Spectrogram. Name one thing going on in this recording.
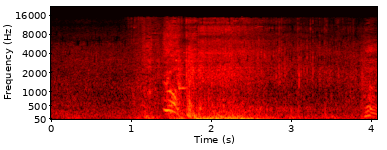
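Water splashes and rushes loudly.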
